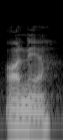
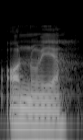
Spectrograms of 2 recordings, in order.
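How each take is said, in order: First: The middle u sound is dropped. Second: The middle u sound is kept.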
